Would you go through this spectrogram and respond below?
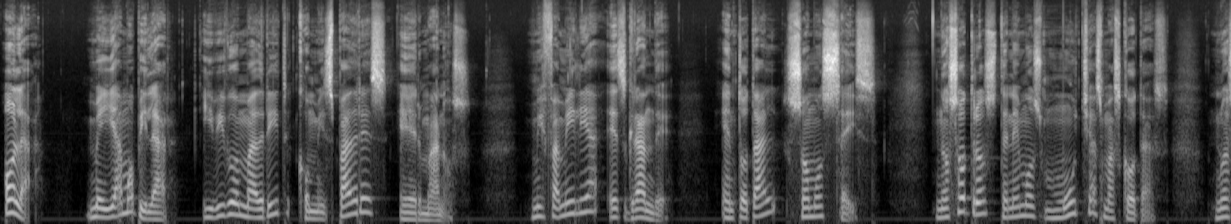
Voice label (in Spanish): ESP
